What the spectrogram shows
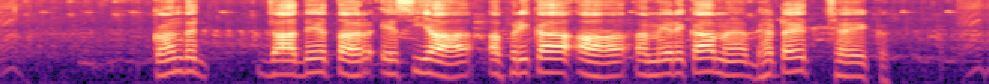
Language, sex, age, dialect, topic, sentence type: Maithili, male, 25-30, Eastern / Thethi, agriculture, statement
